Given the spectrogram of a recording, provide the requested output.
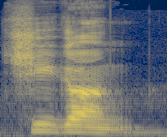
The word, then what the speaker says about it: Qigong: pronounce it I think I said it ki Gong XI Qigong okay so you say it correctly you you can you can do it with a Q people mostly do it with a Q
